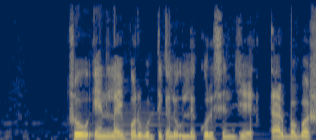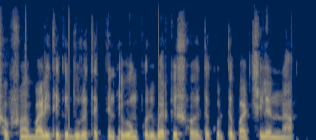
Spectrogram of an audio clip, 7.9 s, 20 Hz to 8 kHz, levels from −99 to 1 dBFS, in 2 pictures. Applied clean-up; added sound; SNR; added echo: classical method spectral subtraction.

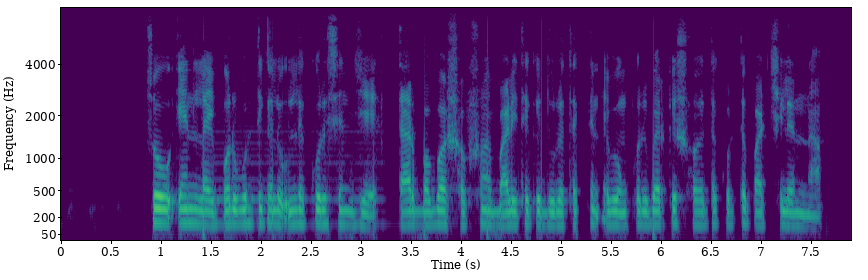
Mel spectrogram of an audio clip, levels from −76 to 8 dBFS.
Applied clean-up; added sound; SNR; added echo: neural mask model RNNoise.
